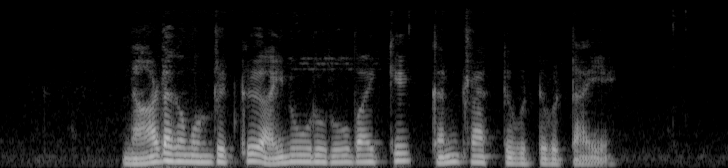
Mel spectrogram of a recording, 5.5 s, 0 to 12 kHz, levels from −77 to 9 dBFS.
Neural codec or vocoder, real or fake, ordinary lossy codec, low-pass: none; real; Opus, 32 kbps; 9.9 kHz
